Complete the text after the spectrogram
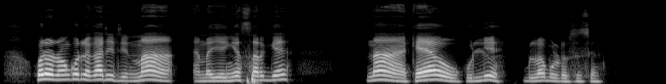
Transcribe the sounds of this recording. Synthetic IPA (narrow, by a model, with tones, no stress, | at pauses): wo˦ɾe˨ɾɔ˦ŋkʊ˦ɾe˨ka˦ti˦˨ti˨na˦ | ɛ˨na˨je˨ŋɛ˦sa˦ɾɡɛ˦ | naː˦˨kɛ˦a˦o˨ku˨lje˦˨ | bu˨la˦bu˨do˨si˨si˦n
